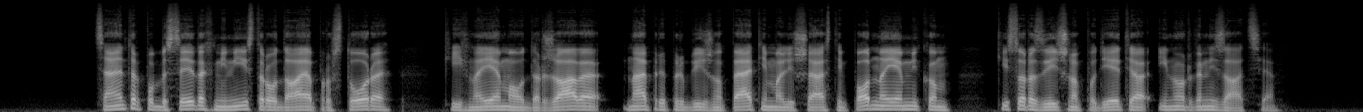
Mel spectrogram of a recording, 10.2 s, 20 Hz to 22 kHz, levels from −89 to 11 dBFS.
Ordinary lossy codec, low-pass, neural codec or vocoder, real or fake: none; 19.8 kHz; autoencoder, 48 kHz, 32 numbers a frame, DAC-VAE, trained on Japanese speech; fake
